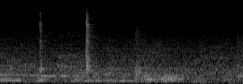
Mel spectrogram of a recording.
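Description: Hushed congregation at prayer: a faint low murmur with three sharp clicks in quick succession within the first second and a half.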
